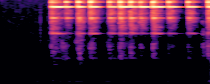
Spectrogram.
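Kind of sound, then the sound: sound effect, bell ringing sound effect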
